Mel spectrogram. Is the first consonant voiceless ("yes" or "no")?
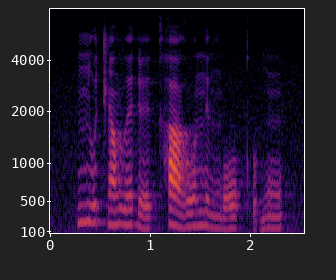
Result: no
